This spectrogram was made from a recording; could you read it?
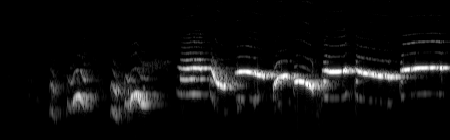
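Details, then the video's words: Chinese hwamei in old-forest style song: two soft rough introductory notes, then loud sustained whistles that bend and warble, rapid fluttering modulation, clean background. "chim họa mi hót giọng rừng già"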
